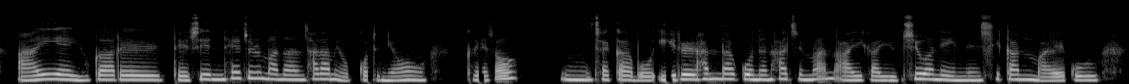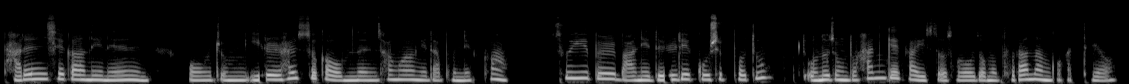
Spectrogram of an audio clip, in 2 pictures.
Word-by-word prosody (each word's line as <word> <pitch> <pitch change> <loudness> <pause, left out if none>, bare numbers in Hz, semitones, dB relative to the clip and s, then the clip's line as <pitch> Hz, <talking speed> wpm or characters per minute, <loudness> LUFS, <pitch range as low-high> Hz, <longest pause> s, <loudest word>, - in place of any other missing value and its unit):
아이의 220 +2 +2
육아를 210 +1 +1
대신 225 +3 0
해 285 0 +1
줄 280 -1 -1
만한 225 -4 +1
사람이 245 0 0
없거든요. 195 +1 -1 0.4
그래서 145 -9 -2 0.4
음 210 -2 +3
제가 210 -3 -1
뭐 180 0 -1
일을 225 +3 +3
한다고는 240 -3 +2
하지만 230 +2 -1
아이가 195 -2 -1
유치원에 220 +5 +1
있는 190 0 +2
시간 225 +1 -2
말고 195 -1 0 0.3
다른 235 +5 0
시간에는 210 -5 +2 0.4
어 195 0 -1
좀 190 -1 +1
일을 215 +2 +2
할 275 +5 0
수가 215 - -3
없는 190 0 +1
상황이다 215 -2 -1
보니까 190 +4 -2 0.4
수입을 285 -3 0
많이 195 -1 +1
늘리고 220 +2 +1
싶어도 235 +9 -2 0.3
어느 195 +2 +5
정도 200 -2 +2
한계가 280 -1 -2
있어서 185 0 -2
너무 185 -1 0
불안한 220 +2 +1
것 200 0 -11
같아요. 195 -2 -7
210 Hz, 265 characters per minute, -23 LUFS, 195-230 Hz, 0.4 s, 어느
